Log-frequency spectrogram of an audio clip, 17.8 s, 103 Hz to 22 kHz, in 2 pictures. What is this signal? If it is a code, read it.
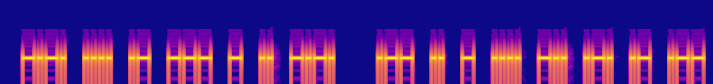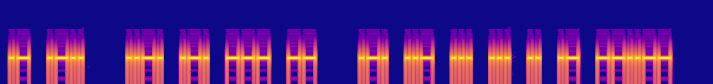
Morse code, heard as a keyed tone, about 25 wpm, spaced as for 20 wpm, 550 Hz. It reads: CHAOTIC WITHDRAWAL FROM RUSSIA,
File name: podcast / News headlines-1x-25x20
